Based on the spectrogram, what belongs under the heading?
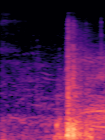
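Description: A single heavy crash as wrestlers Chuck and Randy put Mongo through a door bursts out midway, then rings off briefly over a low, murky background rumble.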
